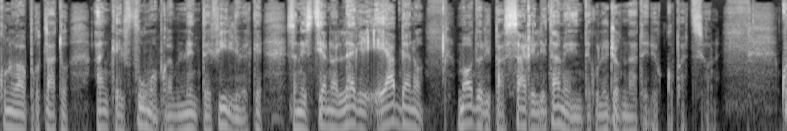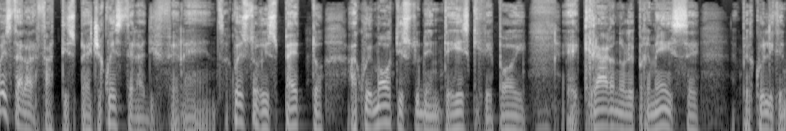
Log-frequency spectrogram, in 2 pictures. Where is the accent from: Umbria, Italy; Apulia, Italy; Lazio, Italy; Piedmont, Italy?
Umbria, Italy; Siccome sono umbro, siccome sono abituato a vedere persone in polpe medievali, persone con stendardi, bandiere, sbandieratori, balestrieri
